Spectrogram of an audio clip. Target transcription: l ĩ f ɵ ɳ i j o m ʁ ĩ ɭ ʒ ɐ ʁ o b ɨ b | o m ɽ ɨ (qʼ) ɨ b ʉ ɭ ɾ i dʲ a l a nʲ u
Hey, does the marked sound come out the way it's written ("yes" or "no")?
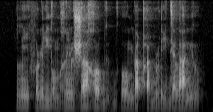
yes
